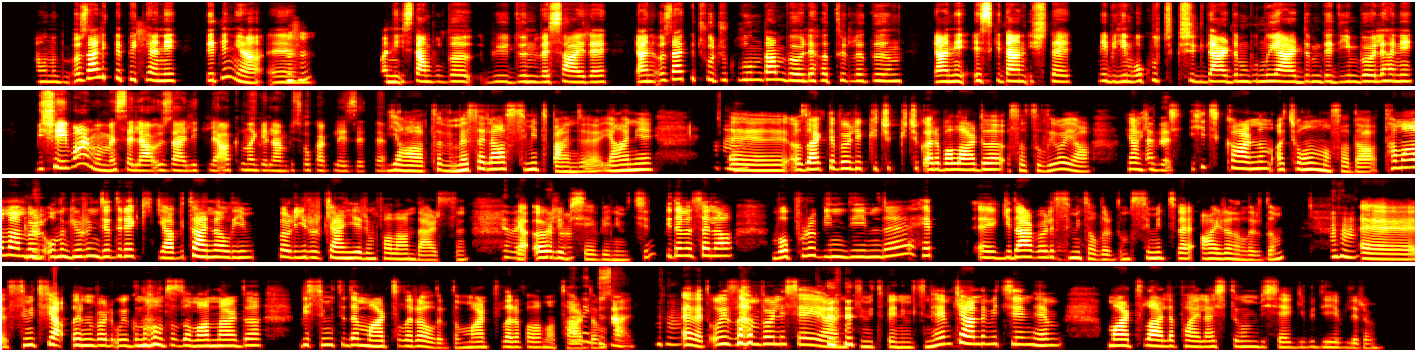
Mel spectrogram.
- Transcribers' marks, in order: tapping; other background noise; laughing while speaking: "olduğu"; laughing while speaking: "yüzden"; chuckle
- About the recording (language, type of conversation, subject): Turkish, podcast, Sokak lezzetleri senin için ne ifade ediyor?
